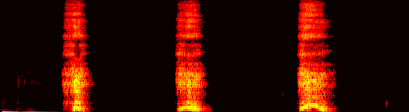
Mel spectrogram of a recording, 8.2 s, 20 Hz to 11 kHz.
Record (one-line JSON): {"exhalation_length": "8.2 s", "exhalation_amplitude": 32768, "exhalation_signal_mean_std_ratio": 0.33, "survey_phase": "beta (2021-08-13 to 2022-03-07)", "age": "65+", "gender": "Male", "wearing_mask": "No", "symptom_none": true, "smoker_status": "Ex-smoker", "respiratory_condition_asthma": false, "respiratory_condition_other": false, "recruitment_source": "REACT", "submission_delay": "2 days", "covid_test_result": "Negative", "covid_test_method": "RT-qPCR", "influenza_a_test_result": "Negative", "influenza_b_test_result": "Negative"}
